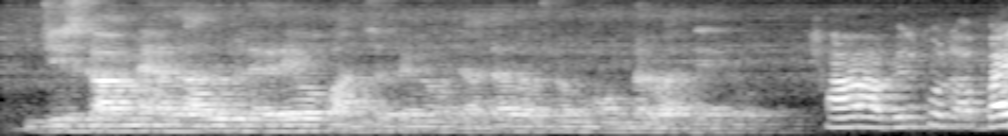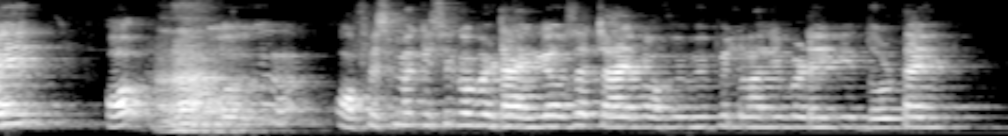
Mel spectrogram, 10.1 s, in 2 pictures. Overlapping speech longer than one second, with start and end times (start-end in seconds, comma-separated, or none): none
